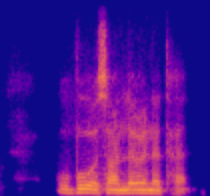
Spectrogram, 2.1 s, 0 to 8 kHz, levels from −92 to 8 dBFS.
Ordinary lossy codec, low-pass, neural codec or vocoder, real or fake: Opus, 24 kbps; 7.2 kHz; codec, 16 kHz in and 24 kHz out, 1 kbps, XY-Tokenizer; fake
